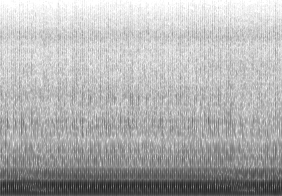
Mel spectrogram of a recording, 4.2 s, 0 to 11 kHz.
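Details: GM V8, first start, exhaust manifold not fully bolted on, no radiator yet: deep even rumble, steady firing, loud open exhaust note; idles smoothly and healthy.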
